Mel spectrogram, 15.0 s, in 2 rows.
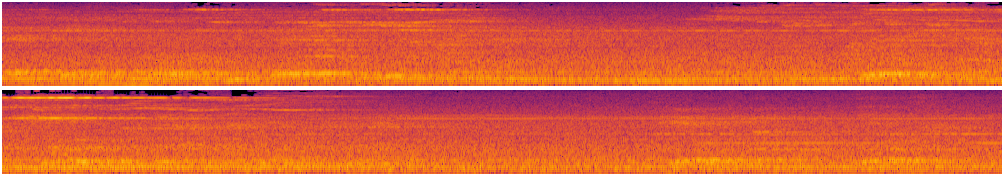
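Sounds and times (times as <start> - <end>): train running hum: 0.0 - 15.0
high brake squeal: 1.1 - 3.8, 5.1 - 10.2.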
